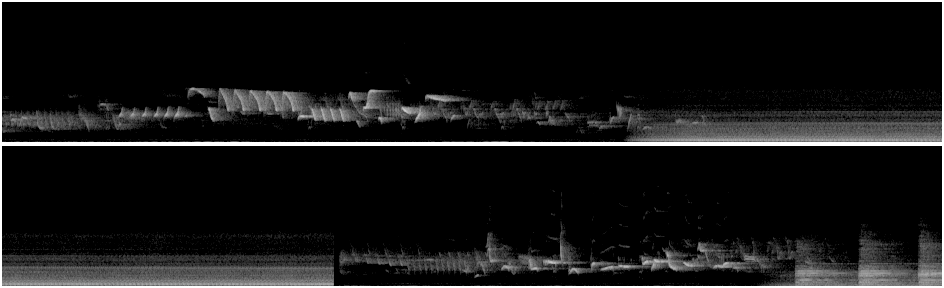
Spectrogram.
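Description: Birds singing in high chirps and trills. About six seconds in, a steady droning hum with a strong low note starts abruptly, runs for about six seconds and cuts off sharply, and the birdsong carries on after it.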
